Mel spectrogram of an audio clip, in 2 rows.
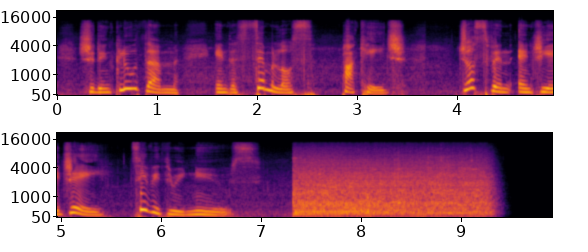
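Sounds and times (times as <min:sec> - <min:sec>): trucks driving past: 0:07.3 - 0:09.5.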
